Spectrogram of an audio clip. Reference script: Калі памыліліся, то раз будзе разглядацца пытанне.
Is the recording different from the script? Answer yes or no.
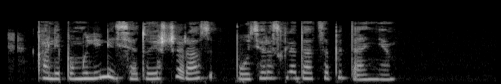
yes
